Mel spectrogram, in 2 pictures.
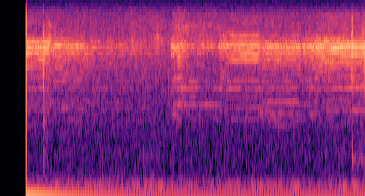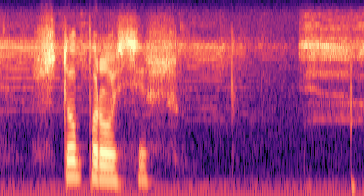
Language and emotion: Russian, neutral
